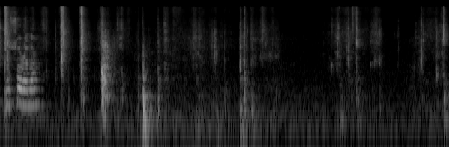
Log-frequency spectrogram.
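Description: Playing cards tap and slide softly onto a table.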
